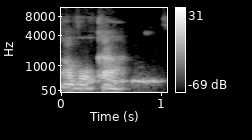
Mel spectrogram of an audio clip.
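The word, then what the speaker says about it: avocat: You see, the first one, there's no vowel after letter T, so T is silent. The second one, there's a vowel, so we say avocado, but the first one is avocado.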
